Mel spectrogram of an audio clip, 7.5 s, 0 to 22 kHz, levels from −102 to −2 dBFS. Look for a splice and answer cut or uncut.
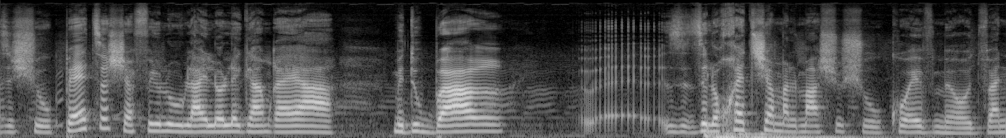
uncut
